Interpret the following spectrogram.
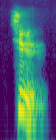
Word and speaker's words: two: Geralmente as pessoas elas falam um som de chu, tipo um TCHU, chu. Mas a pronúncia é two.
